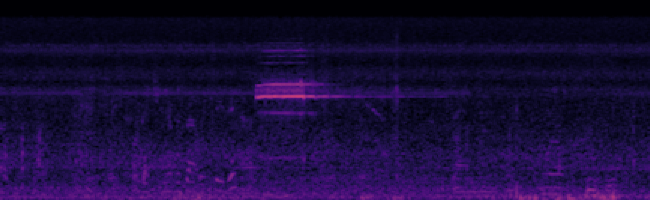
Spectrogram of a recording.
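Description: A single blast on a retriever handler's dog whistle: one high, steady tone lasting under a second, about three and a half seconds in. It is the stop whistle, telling the running retriever to sit and look back for a hand signal during a blind retrieve.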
